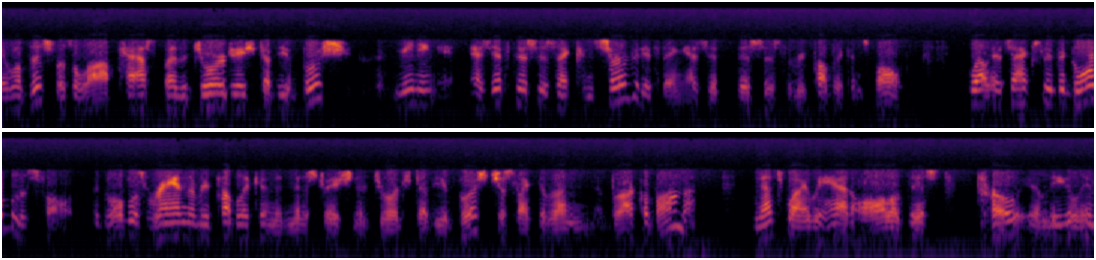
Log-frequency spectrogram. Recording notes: called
